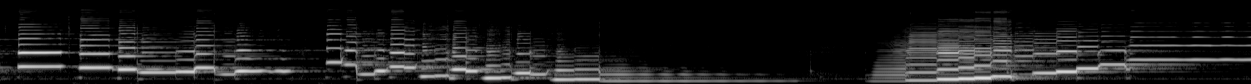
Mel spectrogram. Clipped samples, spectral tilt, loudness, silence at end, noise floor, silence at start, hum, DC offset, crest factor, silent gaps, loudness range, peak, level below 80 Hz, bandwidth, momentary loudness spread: under 0.1%; -5.5 dB/octave; -18 LUFS; 0 s; -65 dBFS; 0.2 s; none; under 0.1%; 16 dB; none; 11 LU; -2 dBFS; -84 dBFS; 13 kHz; 15 LU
